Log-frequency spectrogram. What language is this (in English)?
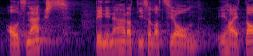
Swiss German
